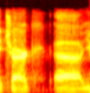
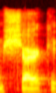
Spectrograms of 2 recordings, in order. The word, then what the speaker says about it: Chark: Well, yeah, DJ Chark. You made fun of me last year. I think I pronounced his name Shark, and you had the Jaws theme going on in the background.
